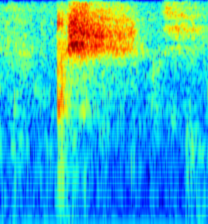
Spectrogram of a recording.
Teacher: Do you feel the air on your teeth? That's a tafashi.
